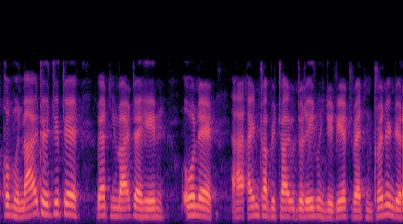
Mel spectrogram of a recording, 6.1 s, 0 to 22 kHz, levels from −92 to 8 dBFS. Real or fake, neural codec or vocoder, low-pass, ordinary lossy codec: fake; autoencoder, 22.05 kHz, a latent of 192 numbers a frame, VITS, trained on one speaker; 7.2 kHz; none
